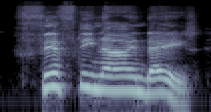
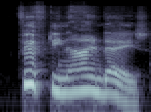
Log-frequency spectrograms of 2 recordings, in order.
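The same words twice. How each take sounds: First: "Fifty-nine days" drawn out slowly, each word weighed; slow emphasis. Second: Said in the usual way. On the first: Real, not acted. Host slowly repeating "Fifty-nine days" to the chat, each word drawn out.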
